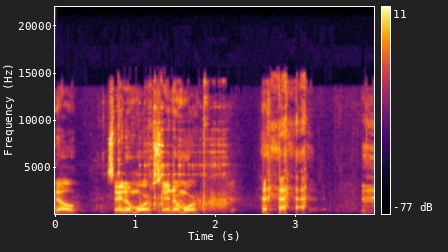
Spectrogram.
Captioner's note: laughing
